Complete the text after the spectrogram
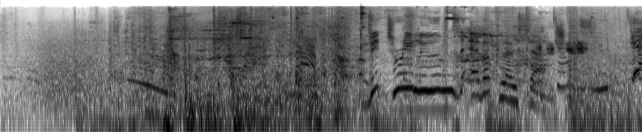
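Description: Magic blasts whoosh and crackle in a fantasy battle.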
